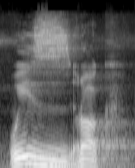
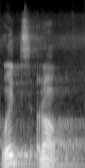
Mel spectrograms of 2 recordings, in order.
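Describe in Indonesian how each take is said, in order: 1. Bunyi r mengalir lancar. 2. Bunyi r dipotong pendek. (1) "Wizrok itu sudah mengalir" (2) "itu belum mengalir"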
